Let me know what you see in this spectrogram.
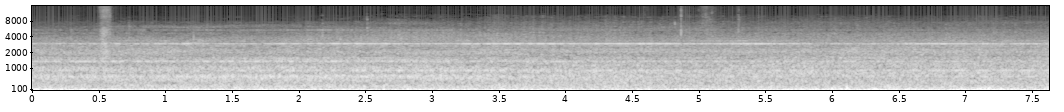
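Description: A diesel train at the platform running steadily: a continuous low engine rumble with a thin high whine held on one pitch.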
